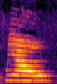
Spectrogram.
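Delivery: high little meow; cat's meow. A narrator's reading. Cats protesting the theft, high meow. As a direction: mew high like a cat. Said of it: "began to meow".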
